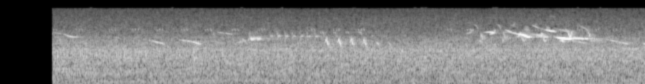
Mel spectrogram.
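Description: Several songbirds calling over a steady background hiss: short falling whistles, a quick run of notes about four seconds in, and louder chirps between about six and seven and a half seconds.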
